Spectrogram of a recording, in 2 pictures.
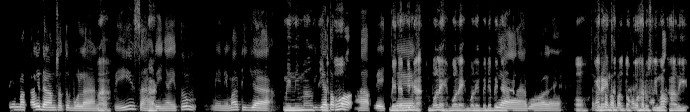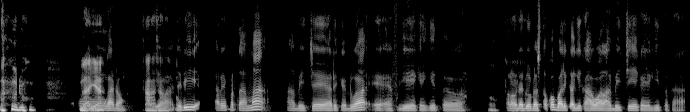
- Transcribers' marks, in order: other background noise; chuckle; laughing while speaking: "Waduh"
- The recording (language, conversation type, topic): Indonesian, podcast, Menurutmu, apa tanda-tanda awal seseorang mulai mengalami kelelahan kerja di tempat kerja?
